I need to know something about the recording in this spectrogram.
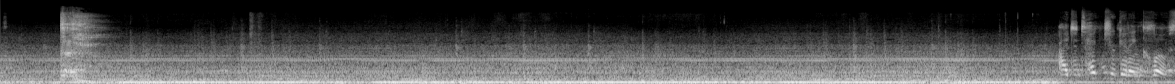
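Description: A lift hums and rumbles steadily as it rises.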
